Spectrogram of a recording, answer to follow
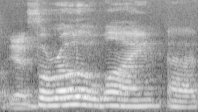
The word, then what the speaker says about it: Barolo: and it's the the borello wine right did i say that right no no it is barolo yes barolo wine uh it's red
